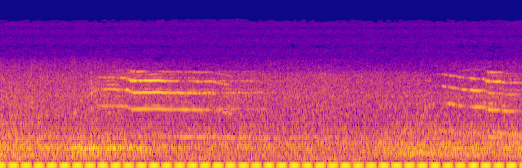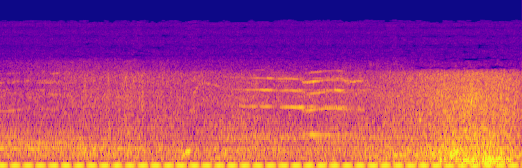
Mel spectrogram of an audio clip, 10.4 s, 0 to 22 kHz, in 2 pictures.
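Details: Whale song: clear harmonic, whistle-like tones that glide slightly downward, in short phrases near 1, 5 and 8 seconds, over a loud steady low throb pulsing about four times a second, like an engine.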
